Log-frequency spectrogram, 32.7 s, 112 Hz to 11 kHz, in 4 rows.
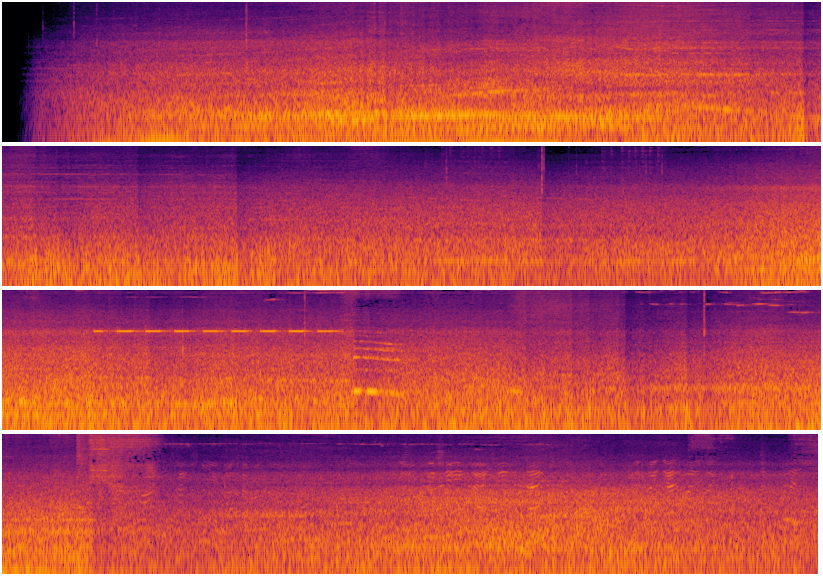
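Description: City bus running in street traffic: a 2006 New Flyer D40LFR with a Cummins ISM diesel engine and Voith automatic transmission, its engine loudest in the first several seconds. A run of short high beeps, about four a second for a couple of seconds, comes a little past halfway, and a brief hiss follows near the end.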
